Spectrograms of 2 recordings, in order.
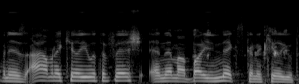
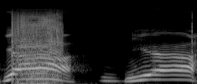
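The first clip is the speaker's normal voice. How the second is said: cheering; 4 semitones higher, 4 dB louder than usual. Real, not acted. Triumphant cheer.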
